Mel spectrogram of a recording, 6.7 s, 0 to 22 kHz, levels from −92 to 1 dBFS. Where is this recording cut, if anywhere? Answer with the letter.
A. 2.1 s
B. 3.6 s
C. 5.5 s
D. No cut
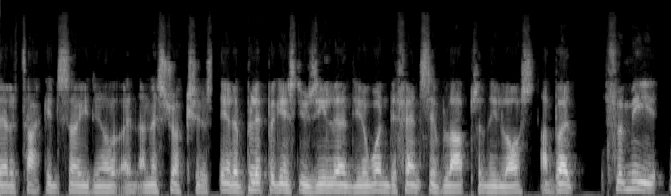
A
